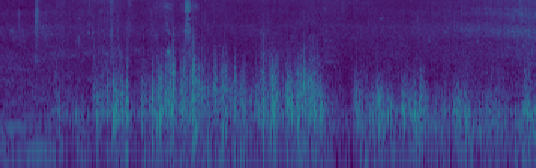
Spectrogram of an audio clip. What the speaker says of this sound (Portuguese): Olha a magnitude do vento. Vento muito, mas muito forte mesmo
